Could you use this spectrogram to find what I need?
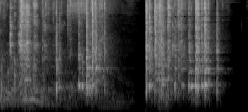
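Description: Dishes and cutlery clatter as they are loaded into a dishwasher, in two busy bursts of clinking china and metal with a short pause between them. No voices are heard.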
